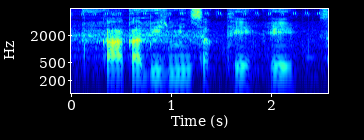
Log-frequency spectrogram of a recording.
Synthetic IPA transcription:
kakabiːd͡ʒmɪlsəkt̪ʰehɛs

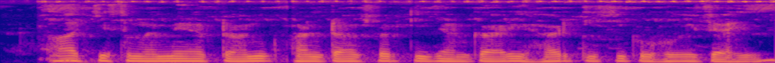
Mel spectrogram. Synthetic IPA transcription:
aːd͡ʒkɪsəməmẽɪlɛk̚ʈɾaːnɪkpʰə̃ɳʈɾãːnspʰəɾkid͡ʒaːnkaːɾiɦɐɾkɪsikoɦoːet͡ʃaːɦie

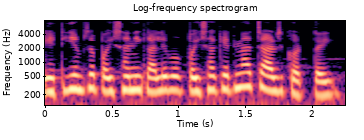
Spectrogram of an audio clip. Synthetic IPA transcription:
eʈiemsepəjsanikalepəɾpəjsakeʈnat͡ʃaɾd͡ʒkəɾt̪əi

